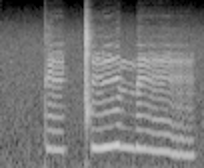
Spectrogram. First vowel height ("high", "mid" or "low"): high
